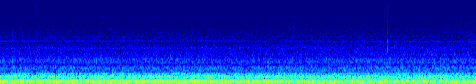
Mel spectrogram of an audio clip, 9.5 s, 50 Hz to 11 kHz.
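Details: Camaro IROC-Z, warm engine: deep V8 idle with uneven loping beat around three per second that wavers; rough idle with stalling when warm.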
